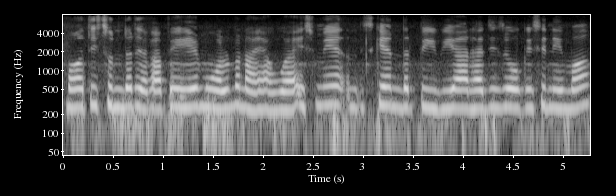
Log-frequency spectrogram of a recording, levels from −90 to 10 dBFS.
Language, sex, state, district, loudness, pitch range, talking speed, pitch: Hindi, female, Punjab, Pathankot, -14 LUFS, 245-265 Hz, 250 wpm, 255 Hz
